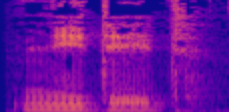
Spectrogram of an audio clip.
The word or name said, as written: needed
